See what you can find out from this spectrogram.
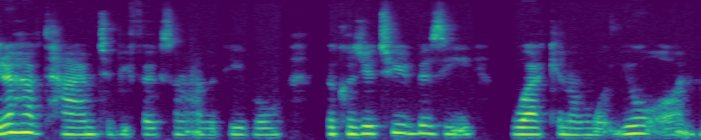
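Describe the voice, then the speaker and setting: A woman with a medium pitch and a dark, mellow tone speaks at a fairly quick pace, somewhat breathy, with fairly even intonation, big swings in loudness and a dry, close sound with no echo. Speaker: faith and self-help vlogger. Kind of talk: casual motivational talk.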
